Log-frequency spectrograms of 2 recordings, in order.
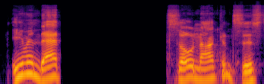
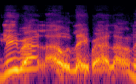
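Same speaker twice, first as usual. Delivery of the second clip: high-pitched mocking whine; squeaky, hammed-up plea; mock pleading; 14 semitones higher than usual. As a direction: mimic a protester crying out, way up high. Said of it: "She's all crying, and the guy's like".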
